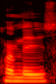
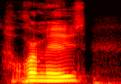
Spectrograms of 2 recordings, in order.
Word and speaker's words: Hormuz: start, you know, going through the straight of hum, how do you say that? Hormuz. Hormuz, then we're fine.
